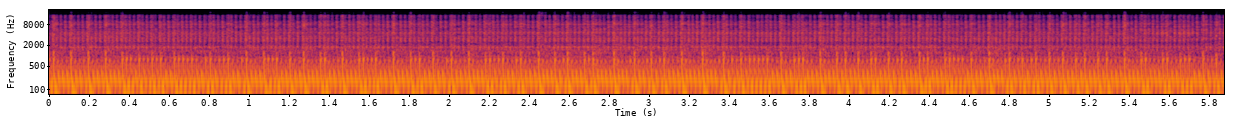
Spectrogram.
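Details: Husqvarna 562XP chainsaw, warm, back from the shop after dealer reflashed its software for dying when hot and stumbling; steady, even two-stroke idle with regular firing beat, never stumbling or fading. Normal idle, better than in a long time.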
